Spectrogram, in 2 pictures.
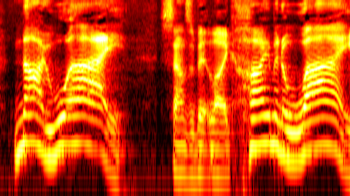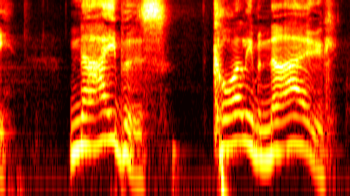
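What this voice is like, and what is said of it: Put-on Australian accent. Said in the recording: “one of my favourite things to say in an Australian accent.”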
